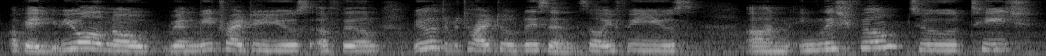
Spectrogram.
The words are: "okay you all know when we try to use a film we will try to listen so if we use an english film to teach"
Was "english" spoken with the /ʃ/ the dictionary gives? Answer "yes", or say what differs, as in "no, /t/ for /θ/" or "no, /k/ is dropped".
yes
